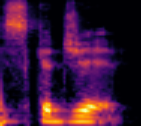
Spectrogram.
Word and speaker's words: Skagit: So Skagit. It'd be Skagit. It's almost kind of like it's one word with no, like no multiple syllables. It's like one syllable.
